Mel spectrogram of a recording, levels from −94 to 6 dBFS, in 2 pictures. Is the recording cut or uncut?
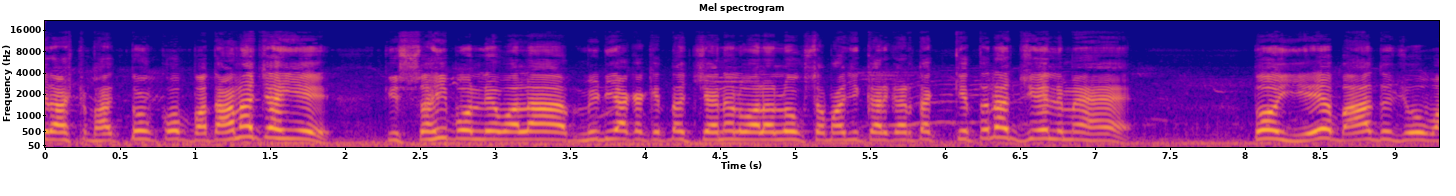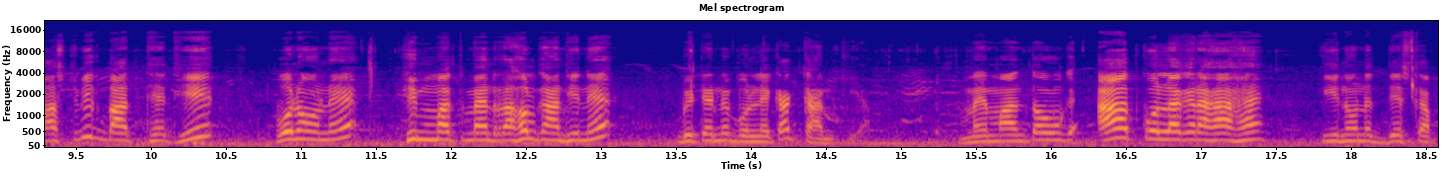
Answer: uncut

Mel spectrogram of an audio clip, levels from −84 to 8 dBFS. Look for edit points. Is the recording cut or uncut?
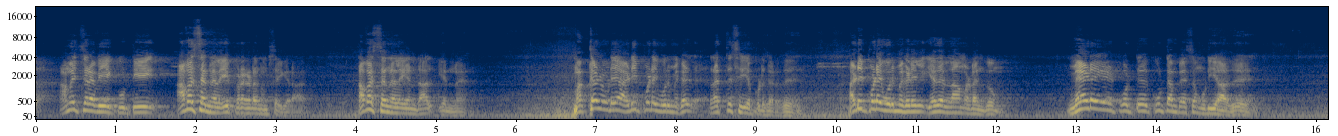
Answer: uncut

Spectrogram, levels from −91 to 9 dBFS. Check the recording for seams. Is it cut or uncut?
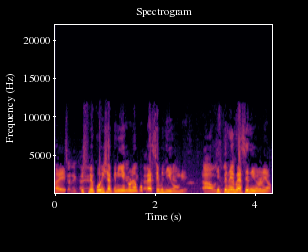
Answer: uncut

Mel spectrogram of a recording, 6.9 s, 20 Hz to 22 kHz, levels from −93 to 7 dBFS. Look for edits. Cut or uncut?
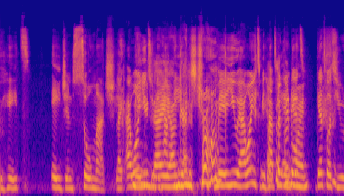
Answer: uncut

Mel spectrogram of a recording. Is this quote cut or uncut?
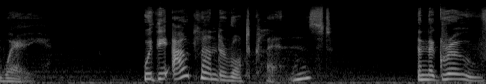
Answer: uncut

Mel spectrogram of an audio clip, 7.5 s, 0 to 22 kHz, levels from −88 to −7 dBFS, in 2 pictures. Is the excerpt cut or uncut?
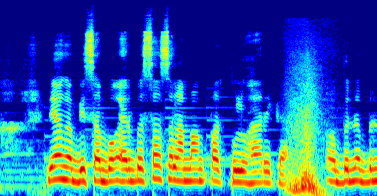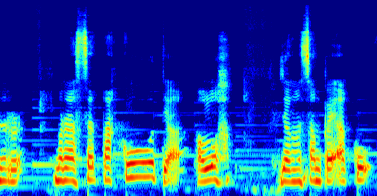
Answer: cut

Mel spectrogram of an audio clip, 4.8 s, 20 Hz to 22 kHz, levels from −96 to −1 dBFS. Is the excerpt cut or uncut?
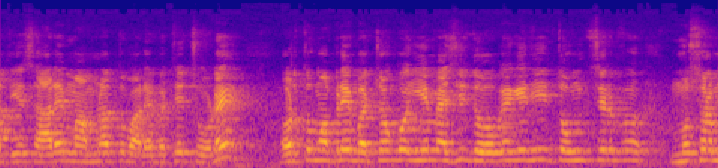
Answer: uncut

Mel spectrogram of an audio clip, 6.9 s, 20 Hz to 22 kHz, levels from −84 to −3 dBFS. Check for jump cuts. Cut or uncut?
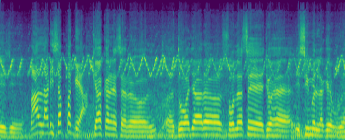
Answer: uncut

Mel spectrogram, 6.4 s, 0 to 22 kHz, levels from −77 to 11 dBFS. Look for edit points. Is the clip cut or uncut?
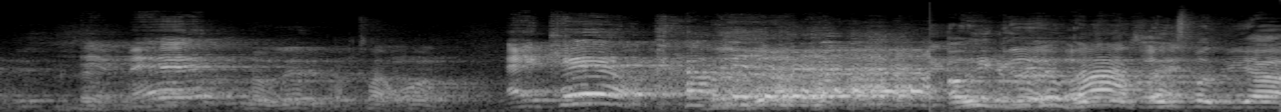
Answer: cut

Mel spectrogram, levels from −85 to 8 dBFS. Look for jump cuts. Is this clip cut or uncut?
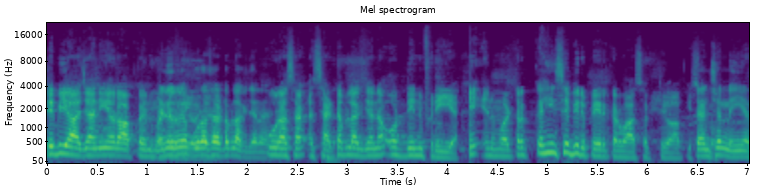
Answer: cut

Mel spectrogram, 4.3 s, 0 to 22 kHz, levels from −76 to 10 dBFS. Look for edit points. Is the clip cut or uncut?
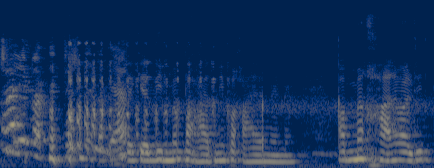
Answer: cut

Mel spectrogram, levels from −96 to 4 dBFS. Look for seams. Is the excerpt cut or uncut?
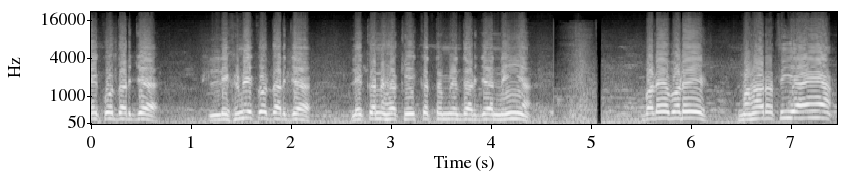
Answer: cut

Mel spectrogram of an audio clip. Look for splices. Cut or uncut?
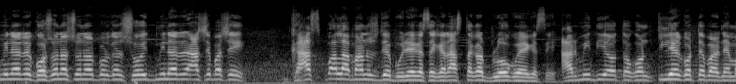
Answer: cut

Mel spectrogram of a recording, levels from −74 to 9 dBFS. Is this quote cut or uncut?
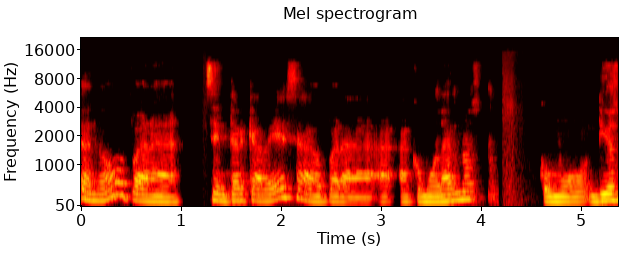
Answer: uncut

